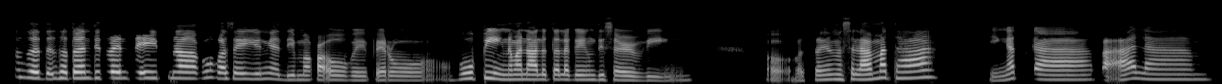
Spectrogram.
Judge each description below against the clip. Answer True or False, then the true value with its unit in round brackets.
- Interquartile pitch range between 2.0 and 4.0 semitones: False (4.8 semitones)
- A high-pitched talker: True (235 Hz)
